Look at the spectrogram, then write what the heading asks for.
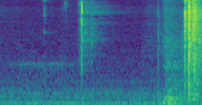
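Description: Wire nippers or scissors snipping through craft wire close up, a light click early on followed by a louder, sharper cut near the end over quiet room tone.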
